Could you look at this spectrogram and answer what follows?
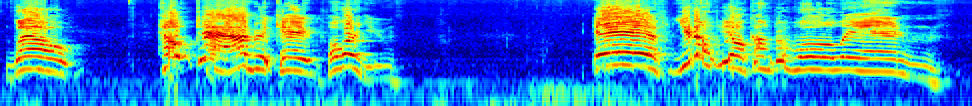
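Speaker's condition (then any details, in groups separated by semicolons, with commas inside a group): Deafness, Neurofibromatosis Type 2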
